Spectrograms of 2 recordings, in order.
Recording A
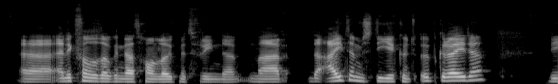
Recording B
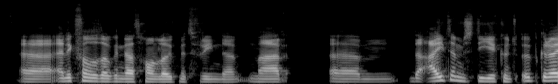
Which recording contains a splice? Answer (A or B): A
